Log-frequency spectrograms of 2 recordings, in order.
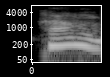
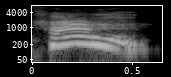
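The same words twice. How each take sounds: First: "ham" ending in a back NG, like hang; old final NG. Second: "ham" closed on the lips with M; new final M. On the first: Teacher cites the form to replace, "ham" ending in NG. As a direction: say "ham" as hang, lips open. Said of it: "En vez de decir ham". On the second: Teacher gives learners the replacement, "ham" ending in M. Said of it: "vas a decir ham". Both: Shown as a demonstration.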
